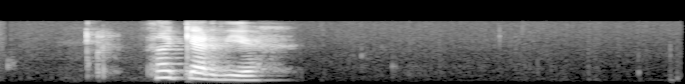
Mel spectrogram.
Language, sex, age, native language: Icelandic, female, 10, Icelandic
